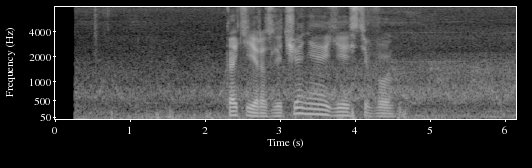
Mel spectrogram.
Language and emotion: Russian, neutral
